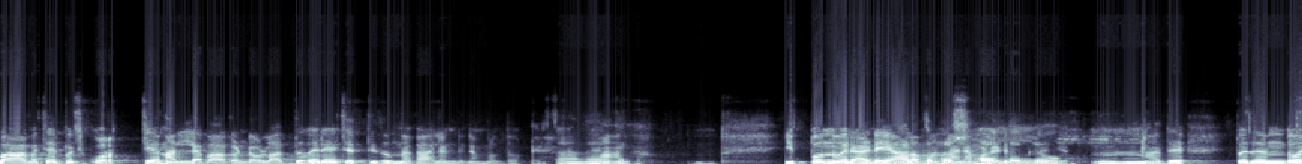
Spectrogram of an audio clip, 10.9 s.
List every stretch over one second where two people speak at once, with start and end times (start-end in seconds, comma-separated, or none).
7.0-8.7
